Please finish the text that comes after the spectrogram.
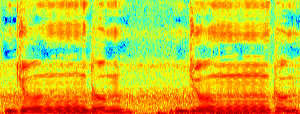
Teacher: তারপর দালের উপরে উন যোগ করে দুন, জুং দুন, জুং দুন, একটু গুন্না করতে হবে, নেজাল সাউন্ড থাকবে সেখানে , জুং দুন, জুং দুন, এভাবে হবে। আচ্ছা, এরপর নুনের উপরে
